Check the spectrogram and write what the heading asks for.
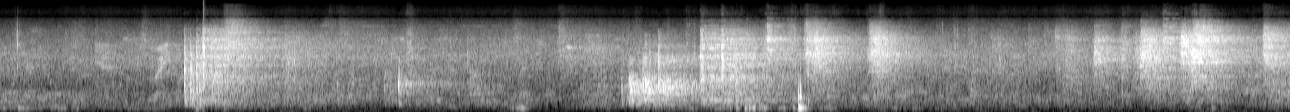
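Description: Indistinct voices of people talking in a large hall, coming and going in bursts, with a few sharp knocks in between.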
